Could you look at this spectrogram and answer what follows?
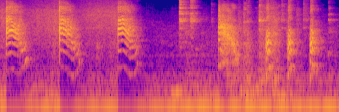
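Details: Parrot kept as a pet mimicking a cat: three loud, falling, meow-like wails, then harsh yelling bursts and short squawks, with a constant low hum in the room.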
